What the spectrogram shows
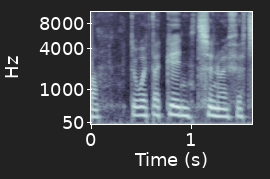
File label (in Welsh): "gynt", Welsh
